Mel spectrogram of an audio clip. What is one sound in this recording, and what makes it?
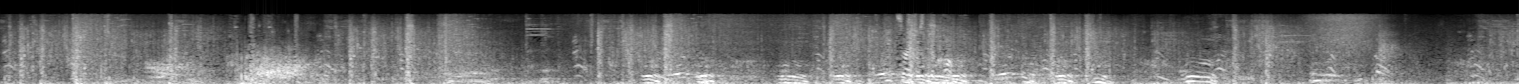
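Blows and sharp impacts clash repeatedly in a fight.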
